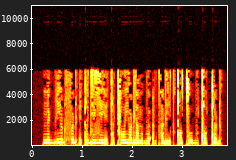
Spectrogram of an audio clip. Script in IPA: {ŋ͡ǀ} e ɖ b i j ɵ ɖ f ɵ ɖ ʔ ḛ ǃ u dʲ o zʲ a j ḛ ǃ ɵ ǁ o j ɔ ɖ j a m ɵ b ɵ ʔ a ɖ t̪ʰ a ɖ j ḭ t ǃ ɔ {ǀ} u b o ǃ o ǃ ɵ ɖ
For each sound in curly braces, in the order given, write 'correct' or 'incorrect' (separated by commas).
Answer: incorrect, correct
